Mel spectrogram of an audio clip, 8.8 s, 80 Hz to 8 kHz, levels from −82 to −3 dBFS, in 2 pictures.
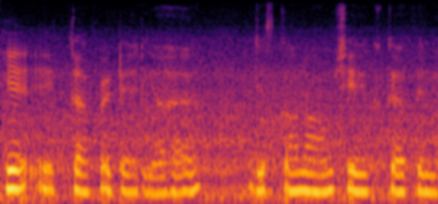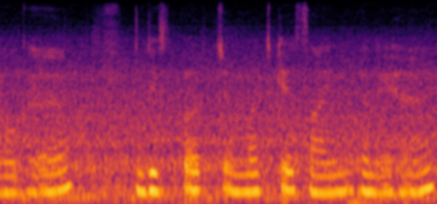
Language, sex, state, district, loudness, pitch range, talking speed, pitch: Hindi, female, Punjab, Pathankot, -18 LUFS, 200-225 Hz, 110 wpm, 210 Hz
